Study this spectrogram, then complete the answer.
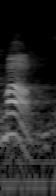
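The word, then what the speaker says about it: Mapledurham: Basset H oh that's Mom yes I know who's that talking to her no no his name is Mom Lester Mom it's spelled Maple daram pronounced mom he's a fellow Hunter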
